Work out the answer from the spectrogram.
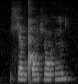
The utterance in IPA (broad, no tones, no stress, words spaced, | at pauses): çɛmǃʼɔm çɔ̃xĩʎ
